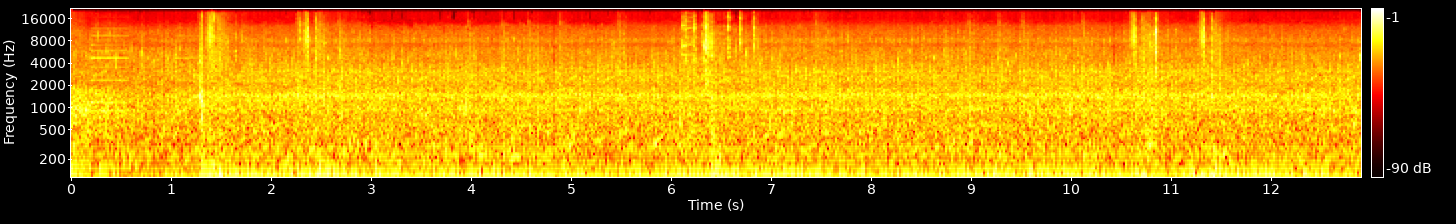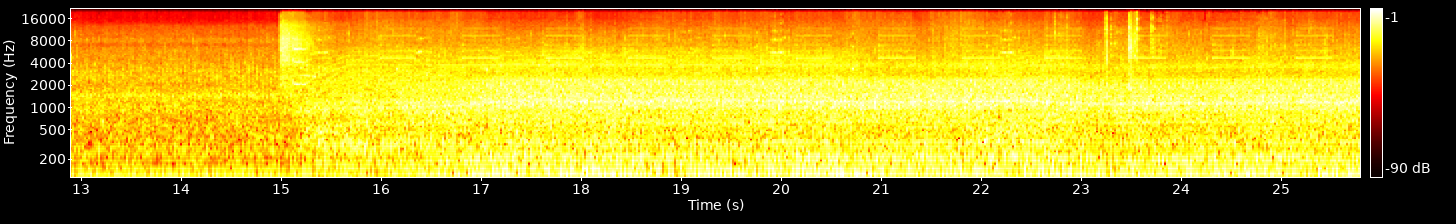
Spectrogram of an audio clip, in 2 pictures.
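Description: Multi-axle trailer truck with five or six axles moving, a continuous heavy engine drone with repeated reversing beeps, rising to a louder, rougher rumble partway through.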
